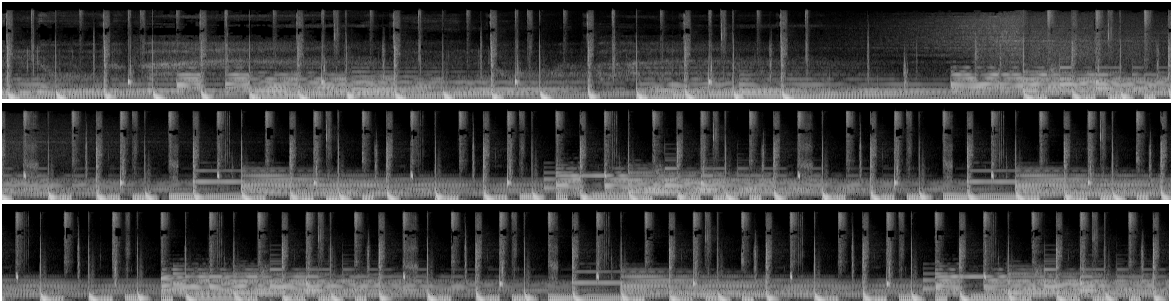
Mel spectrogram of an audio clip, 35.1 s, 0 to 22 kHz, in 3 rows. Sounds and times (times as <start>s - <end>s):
Music: 0.0s - 35.0s.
